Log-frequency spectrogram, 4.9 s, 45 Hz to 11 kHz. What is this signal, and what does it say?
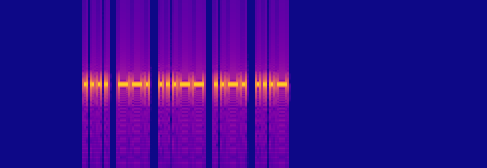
Morse code, heard as a keyed tone, about 34 wpm, 700 Hz. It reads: HG3FV
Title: DXCC-100 Call Signs - 5 Characters - Repeated 3x - 35wpm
